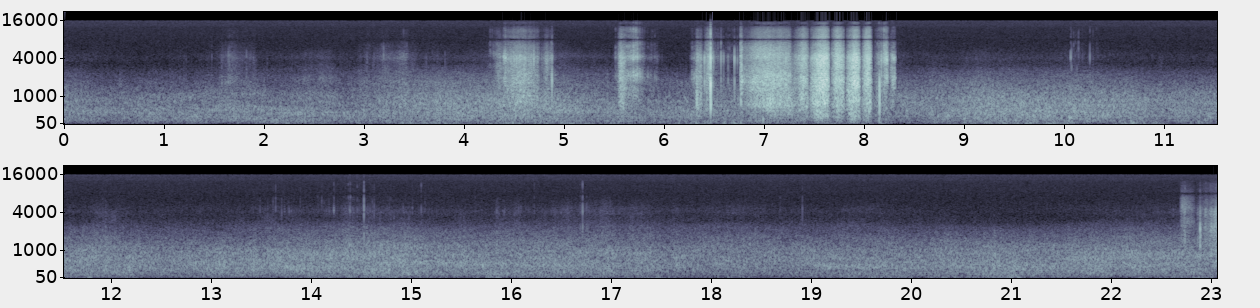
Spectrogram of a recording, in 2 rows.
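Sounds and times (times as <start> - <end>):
sea surf breaking on shore: 2.0 - 8.4.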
